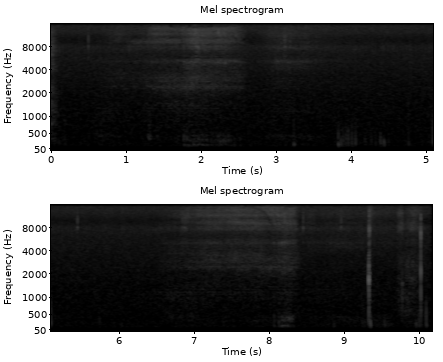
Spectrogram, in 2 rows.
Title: snoring 1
